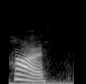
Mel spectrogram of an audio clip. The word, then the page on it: hearth: American English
